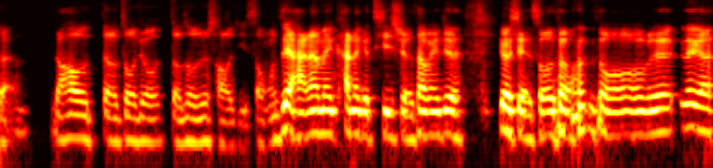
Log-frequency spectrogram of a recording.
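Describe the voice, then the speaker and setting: An unremarkable speaking voice moves at a moderate pace with fairly even intonation but big swings in loudness. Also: man, fairly high pitch for a man. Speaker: podcast host. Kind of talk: casual chat.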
